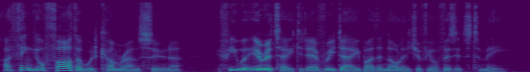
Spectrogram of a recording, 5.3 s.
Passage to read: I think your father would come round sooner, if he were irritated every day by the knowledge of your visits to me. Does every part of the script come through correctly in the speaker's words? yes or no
yes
